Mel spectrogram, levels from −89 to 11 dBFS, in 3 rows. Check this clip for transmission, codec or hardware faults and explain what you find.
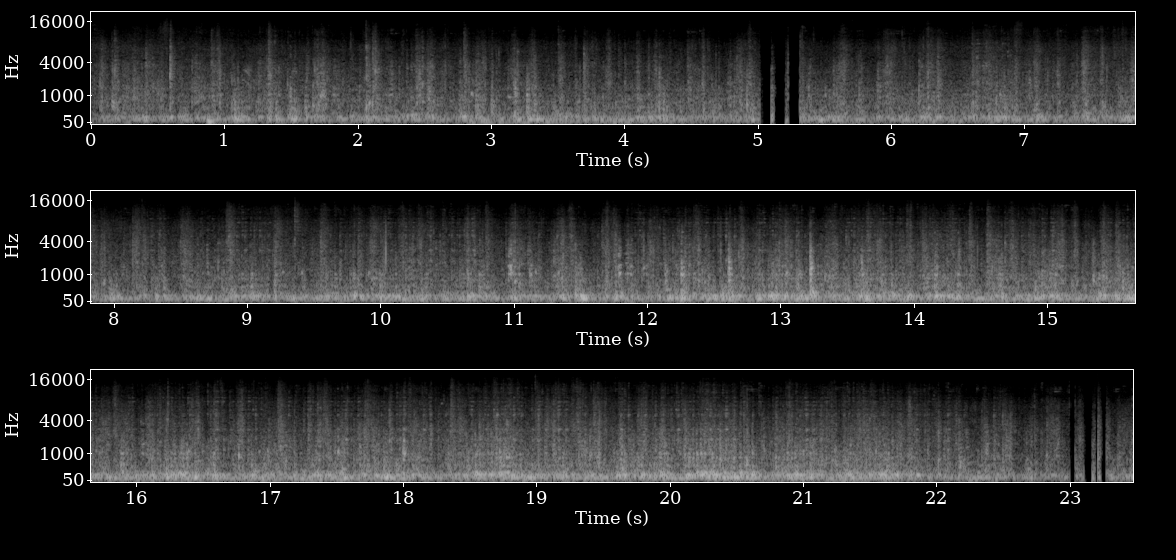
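Two short gaps break up the sound, at 5.01 to 5.31 s and at 22.99 to 23.27 s. Both fit a Bluetooth dropout, where packets most likely failed to reach the headphones in time and were discarded. Each gap is a cluster of brief silences rather than one hole: about 256 ms lost over 0.3 s in the first (longest run 85 ms) and 171 ms over 0.28 s in the second (longest 64 ms). The sound stutters and picks up further along, as though it kept playing. A waveform shows flat-line segments with sharp edges, and a spectrogram shows narrow, full-height vertical blank strips.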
